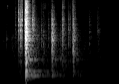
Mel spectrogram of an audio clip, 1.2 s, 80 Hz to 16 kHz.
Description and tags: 20131202 chain joint hits metal ZoomH2nXY
Recording Device: Zoom H2n with xy-capsule
Low-Cut: yes (80Hz)
Normalized to -1dBFS
Location: Leuphana Universität Lüneburg, Cantine Meadow
Lat: 53.228726107474785
Lon: 10.39842277765274
Date: 2013-12-02, 13:00h
Recorded and edited by: Falko Harriehausen
This recording was created in the framework of the seminar "Soundscape Leuphana (WS13/14)".
University, Campus, Soundscape-Leuphana, xy, chain, Outdoor, Leuphana, Percussion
